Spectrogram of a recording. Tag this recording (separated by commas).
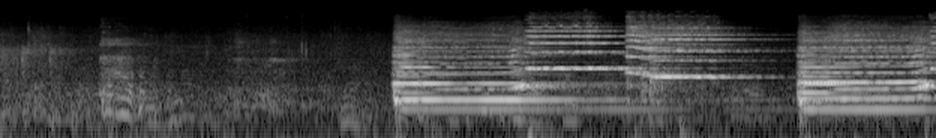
Bowed string instrument, Music, Classical music, String section, Musical instrument, Violin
